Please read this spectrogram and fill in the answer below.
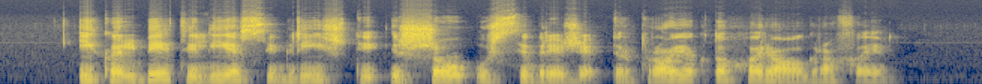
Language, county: Lithuanian, Vilnius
